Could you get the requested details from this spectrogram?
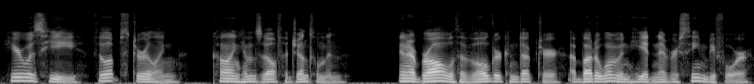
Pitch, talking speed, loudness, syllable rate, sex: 120 Hz, 190 wpm, -20 LUFS, 5.9 syllables/s, male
